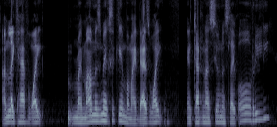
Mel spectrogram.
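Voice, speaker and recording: Guy rambling through a story, deadpan and cussing, mid pitch. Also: moderate pace. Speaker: comedic storyteller. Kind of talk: casual comedic retelling.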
